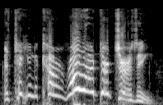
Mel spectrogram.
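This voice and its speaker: A man voicing an eager, blustering little military henchman creature in a cartoon fan dub, barking excitably. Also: extremely high pitch, brisk, dry recording, faint music behind, heavily acted. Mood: excited.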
